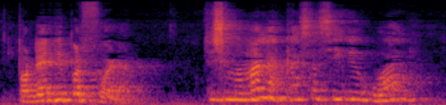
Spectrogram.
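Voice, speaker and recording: Noticeable background noise and audible room echo fill the recording. The speech moves at a moderate pace. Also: woman. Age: 60s. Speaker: preacher. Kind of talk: sermon.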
